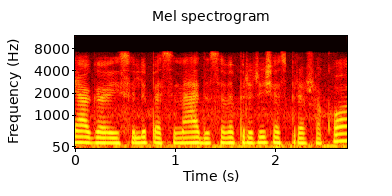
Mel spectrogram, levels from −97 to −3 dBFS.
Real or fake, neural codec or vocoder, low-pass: real; none; 7.2 kHz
